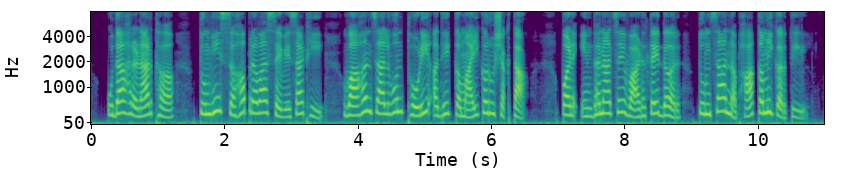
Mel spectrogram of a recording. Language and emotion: Marathi, neutral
